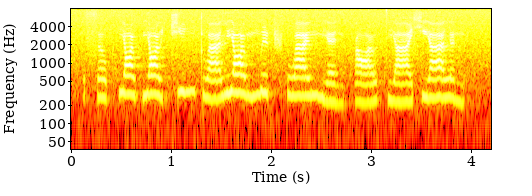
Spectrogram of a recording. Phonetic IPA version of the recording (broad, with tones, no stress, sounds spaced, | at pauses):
s ɤ˧˥ pʰ j ɑ˥˧ ʊ̯ p j ɑ˥˩ ʊ̯ t͡ɕ i˥ ŋ t̪ w ä˧˥ l j ɑ˥˧ ʊ̯ m i˥˩ ʈ͡ʂʰ w a˥ ɪ̯ m j ɛ˨˩ n k ɑ˧˥ ʊ̯ t̪ j ä˧˥ ɕ j ä˥ l ə˨ n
